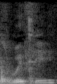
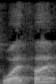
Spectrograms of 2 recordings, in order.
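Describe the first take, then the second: First: It is said with a French accent. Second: It is said with an English accent.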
